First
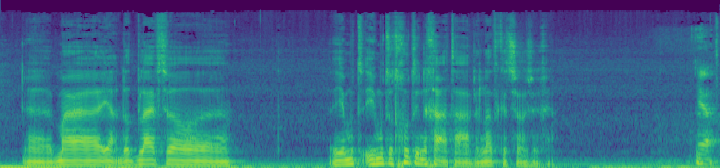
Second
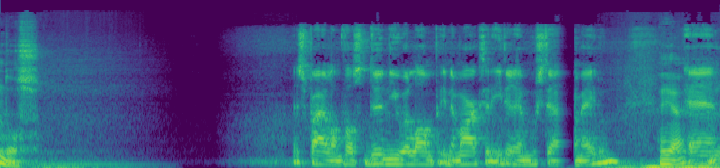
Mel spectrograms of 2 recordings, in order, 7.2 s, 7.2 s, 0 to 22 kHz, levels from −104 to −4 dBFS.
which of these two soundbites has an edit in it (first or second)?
second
